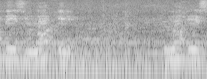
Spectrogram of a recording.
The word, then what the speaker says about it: lo'i: Now these water beds in Hawaiian, we call these lo'i. Lo'i is spelled L-O''I.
